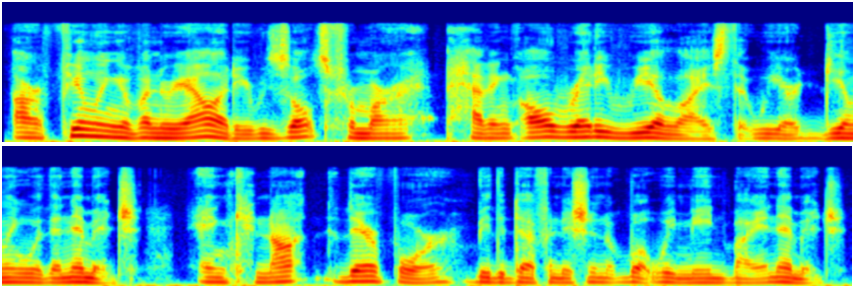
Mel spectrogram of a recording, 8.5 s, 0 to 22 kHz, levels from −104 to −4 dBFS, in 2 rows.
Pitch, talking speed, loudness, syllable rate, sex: 130 Hz, 210 wpm, -18 LUFS, 6.7 syllables/s, male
